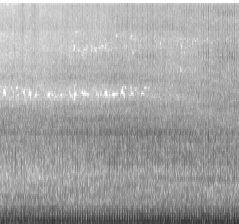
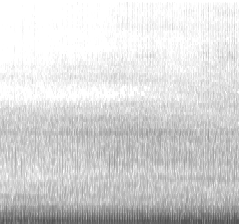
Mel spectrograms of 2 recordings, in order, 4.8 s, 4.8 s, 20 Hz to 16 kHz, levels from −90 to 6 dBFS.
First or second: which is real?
second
